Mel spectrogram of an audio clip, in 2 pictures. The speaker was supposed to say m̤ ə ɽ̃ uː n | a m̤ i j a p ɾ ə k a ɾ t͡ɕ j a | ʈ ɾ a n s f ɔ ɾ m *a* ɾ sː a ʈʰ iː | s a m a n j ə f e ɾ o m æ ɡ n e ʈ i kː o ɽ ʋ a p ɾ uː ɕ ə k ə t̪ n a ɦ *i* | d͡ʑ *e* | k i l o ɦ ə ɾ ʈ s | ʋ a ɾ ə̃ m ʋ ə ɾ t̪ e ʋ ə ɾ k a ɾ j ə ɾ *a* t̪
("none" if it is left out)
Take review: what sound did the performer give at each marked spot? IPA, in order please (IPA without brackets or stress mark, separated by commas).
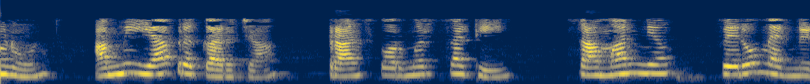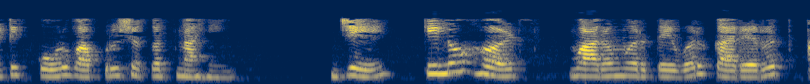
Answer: ə, i, e, ə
